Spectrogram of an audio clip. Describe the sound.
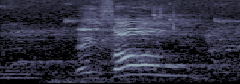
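A basketball put on the floor and dribbled on a court during a game, soft, quiet bounces beneath a commentator's voice.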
